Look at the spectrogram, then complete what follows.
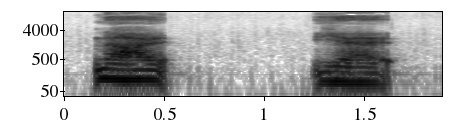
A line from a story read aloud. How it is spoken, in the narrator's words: her voice came out in a strangled hiss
